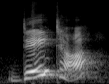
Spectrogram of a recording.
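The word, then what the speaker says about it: data: ডেটা বা ডাটা দুটোই কিন্তু কারেক্ট, ব্রিটিশরা বলে ডাটা, Americans will say ডেটা, ডেটা, alright, ডেটা।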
